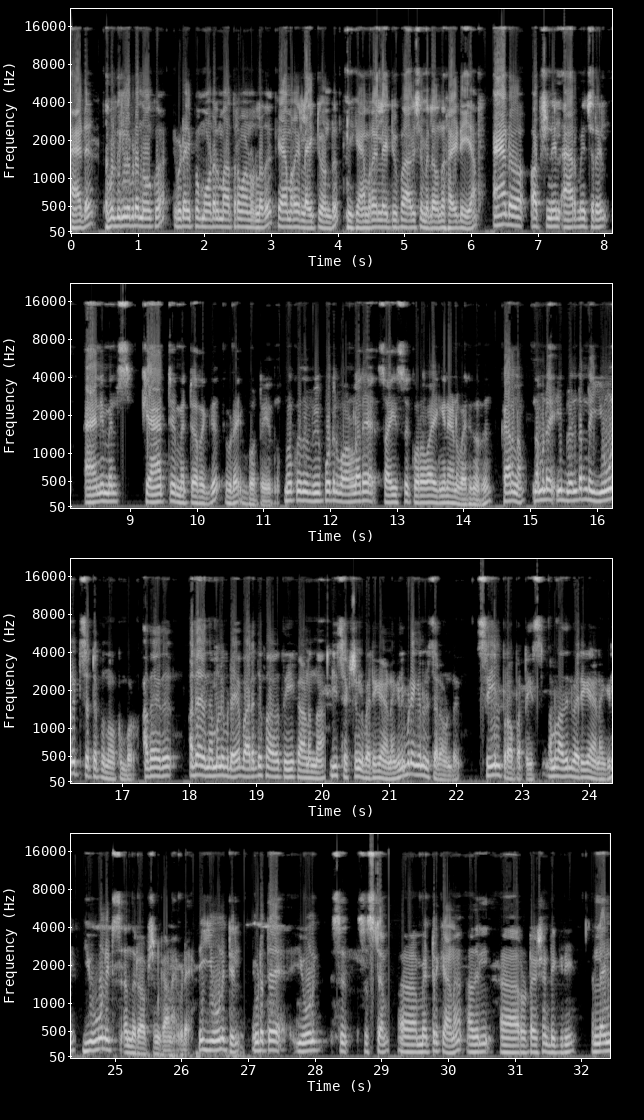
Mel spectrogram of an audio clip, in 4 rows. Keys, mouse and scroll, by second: 0.4-1.8 drag, 5.0 click, 5.7 click, 11.3-12.5 scroll up 1, 12.5-13.0 shift+middle drag, 13.0 scroll up 1, 14.1 shift+middle click, 14.4 scroll down 9, 14.7 KP_3, 14.9-17.2 shift+middle drag.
